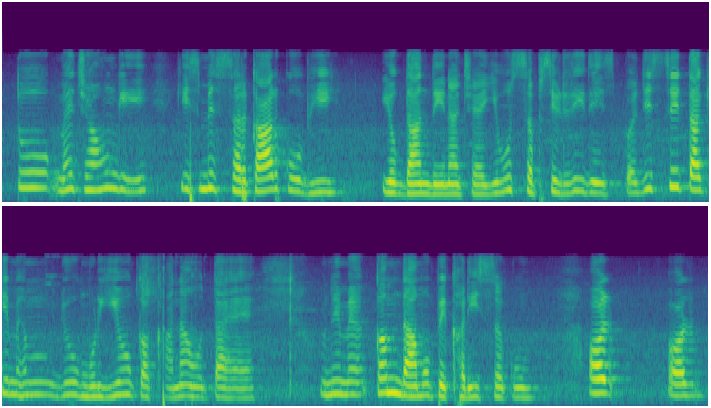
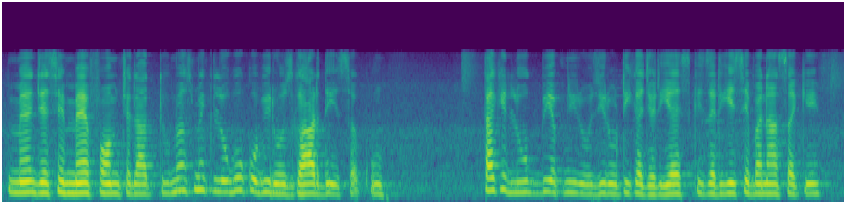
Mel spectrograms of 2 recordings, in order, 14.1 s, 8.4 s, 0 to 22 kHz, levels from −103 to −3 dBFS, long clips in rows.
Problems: constant background noise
